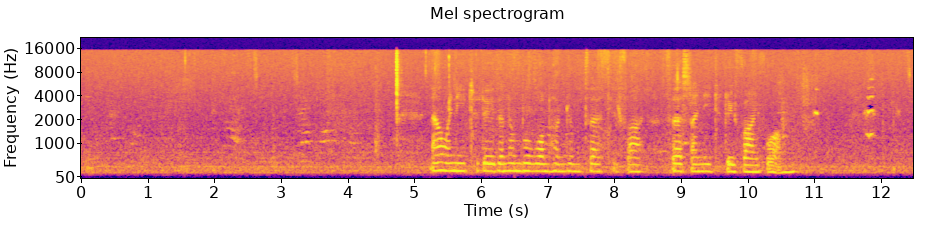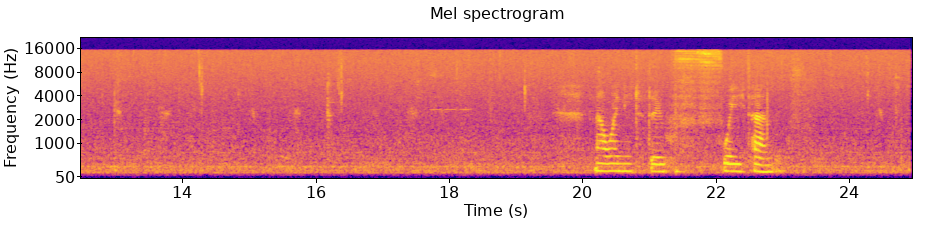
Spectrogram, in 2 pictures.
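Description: A marker pen squeaks faintly across paper.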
